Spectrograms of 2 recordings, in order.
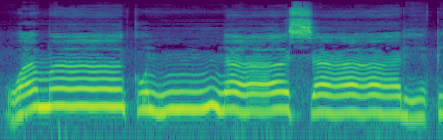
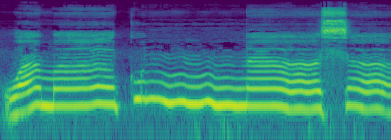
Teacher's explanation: Ya, kita berhenti dengan mad arid li sukun dan bunyikan nun yang mati di hujung ini dengan jelas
